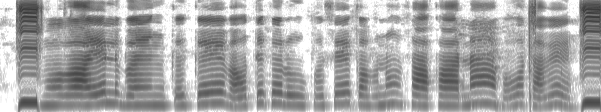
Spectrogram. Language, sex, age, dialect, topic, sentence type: Bhojpuri, female, 18-24, Northern, banking, statement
